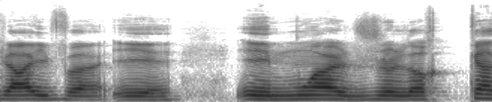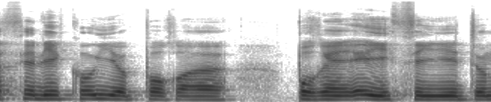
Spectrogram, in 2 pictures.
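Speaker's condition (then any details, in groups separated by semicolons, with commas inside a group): Ataxia-telangiectasia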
